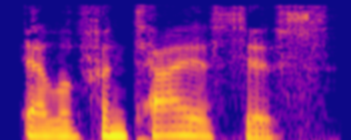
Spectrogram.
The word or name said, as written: elephantiasic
